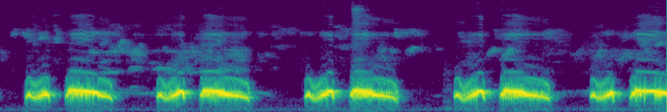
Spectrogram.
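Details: Spotted dove coos five times in a slow cadence. Each phrase opens with a short tremulous note and ends with a mellow, descending drawn-out coo. The background is clean.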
